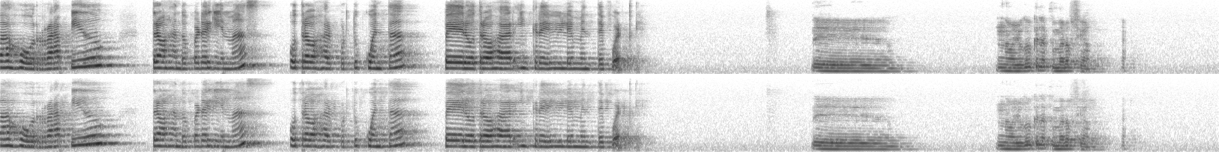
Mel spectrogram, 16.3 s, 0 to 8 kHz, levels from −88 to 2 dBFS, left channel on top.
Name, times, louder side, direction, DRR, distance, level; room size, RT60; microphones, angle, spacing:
voice 1, 0.0-1.4 2.0-3.4 3.9-5.4 5.9-8.3, left 3 dB, 85° left, 6 dB, 2.6 m, -23 dB
voice 2, 10.8-12.0 13.3-14.6 15.0-15.1, left 1 dB, 60° left, 4 dB, 3.1 m, -30 dB
24.0 x 19.5 x 9.9 m, 0.69 s
head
